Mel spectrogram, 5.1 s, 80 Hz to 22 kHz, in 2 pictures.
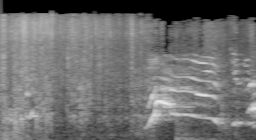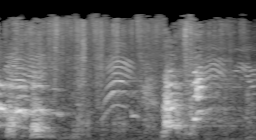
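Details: Walter, a 9-month-old Boxer puppy, yipping for joy just after being let out of his kennel when his family comes home: high, arching yips and whiny squeals in short bursts, mixed with people talking.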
